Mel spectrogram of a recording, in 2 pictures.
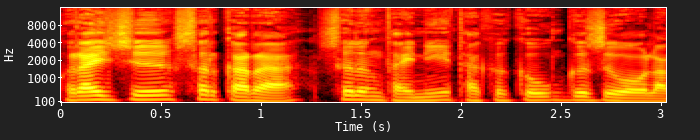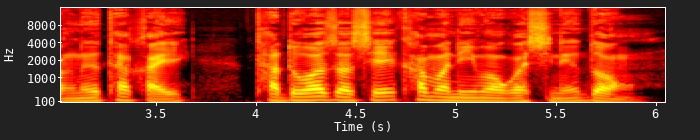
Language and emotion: Bodo, neutral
